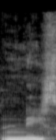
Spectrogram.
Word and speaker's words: gneiss: And then under metamorphic, we have marble, which a lot of us recognize, and slate, and that is gneiss, pronounced gneiss with a silent G, and schist, all different types of rocks.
